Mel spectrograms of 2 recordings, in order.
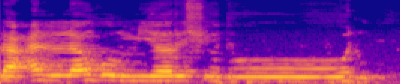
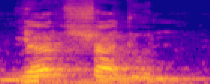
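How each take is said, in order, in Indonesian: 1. Vokal setelah bunyi 'sh' itu 'u'. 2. Vokal setelah bunyi 'sh' itu 'a'.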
